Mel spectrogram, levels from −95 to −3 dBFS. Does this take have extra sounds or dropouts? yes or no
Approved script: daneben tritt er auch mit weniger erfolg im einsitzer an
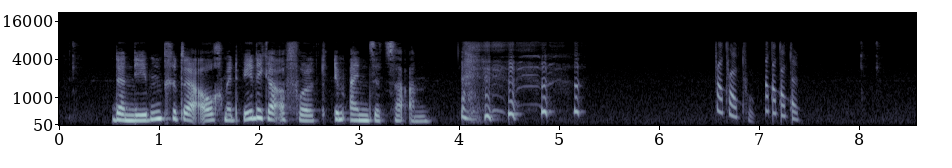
yes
